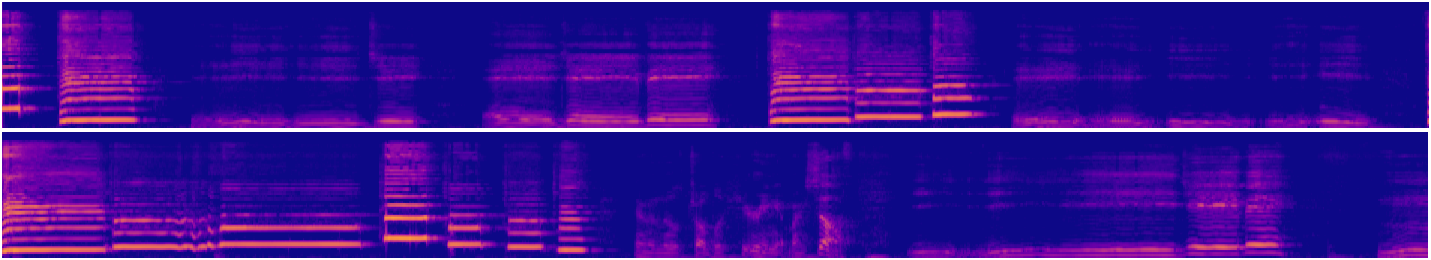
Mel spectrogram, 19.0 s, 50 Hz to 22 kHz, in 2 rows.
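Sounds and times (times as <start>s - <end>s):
person humming notes: 0.0s - 13.6s, 15.5s - 19.0s.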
